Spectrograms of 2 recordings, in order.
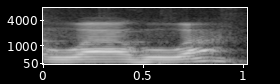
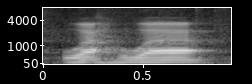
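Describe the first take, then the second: First: The h is followed by a u vowel. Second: The h has no vowel after it.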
